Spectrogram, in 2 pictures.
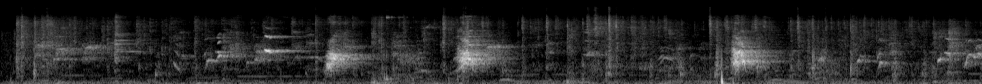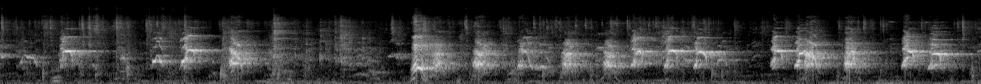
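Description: Hokkaido dog puppy barking and yipping in short, high calls, a few at a time at first, then in a quick run of barks near the end.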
